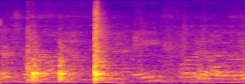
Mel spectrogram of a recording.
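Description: Voices in a small room, broken by two short loud voice sounds and then a single sharp knock about a second in, the loudest sound.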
